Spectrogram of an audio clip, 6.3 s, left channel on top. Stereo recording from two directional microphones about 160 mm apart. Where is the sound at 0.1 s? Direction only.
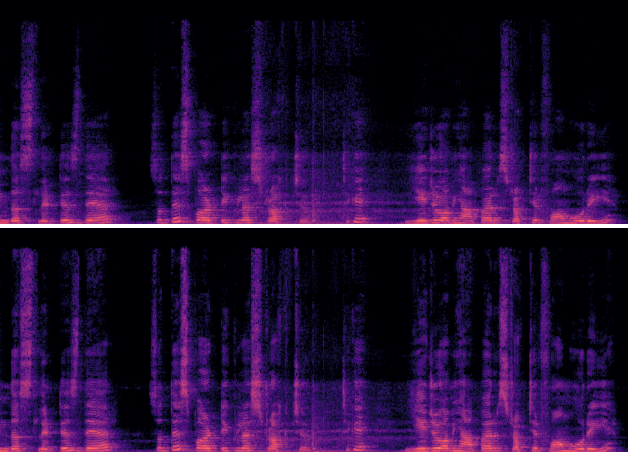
35° right (ahead or behind).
